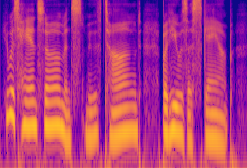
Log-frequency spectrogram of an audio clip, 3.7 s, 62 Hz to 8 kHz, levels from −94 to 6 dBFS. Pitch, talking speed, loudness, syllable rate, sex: 180 Hz, 180 wpm, -16 LUFS, 4.6 syllables/s, female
